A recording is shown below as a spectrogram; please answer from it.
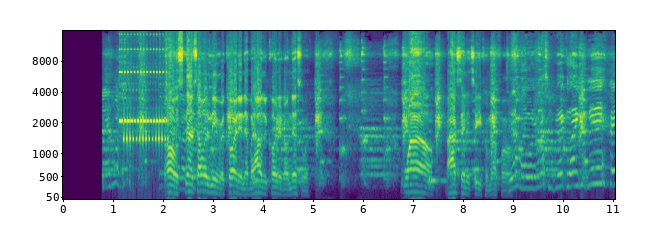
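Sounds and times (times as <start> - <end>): electronic telephone-like ring: 1.2 - 2.3.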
